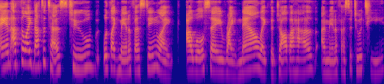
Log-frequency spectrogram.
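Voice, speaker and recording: On a very clean recording with a silent background, a woman with an American accent talks at a medium pitch with ordinary pitch variation, her tone bright, sharp and animated, with hardly any pauses. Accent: country accent, comes out strong. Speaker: podcast host. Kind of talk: casual chat. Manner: fast.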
